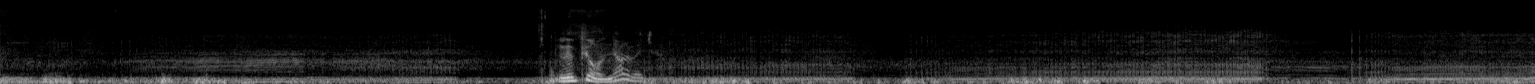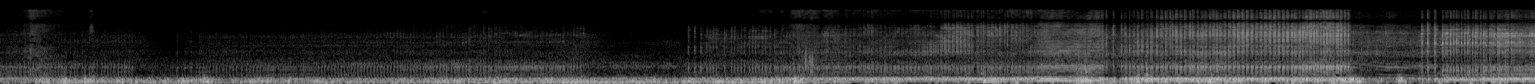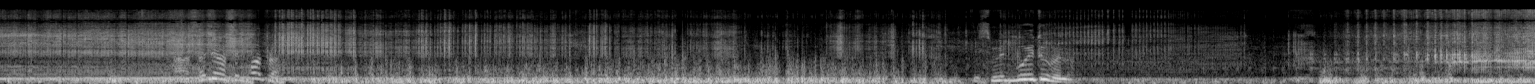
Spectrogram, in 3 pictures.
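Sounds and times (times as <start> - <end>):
motocross bike engine revving: 0.0 - 21.4, 22.2 - 46.0.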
